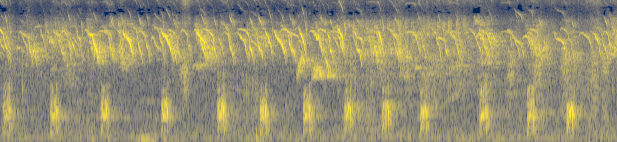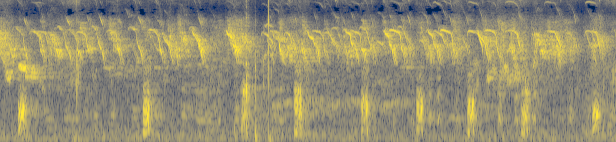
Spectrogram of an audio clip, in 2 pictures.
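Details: Hen and chicks feeding together: steady, rapid short clucks, about two to three each second, beneath a constant chorus of shrill chick cheeps.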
